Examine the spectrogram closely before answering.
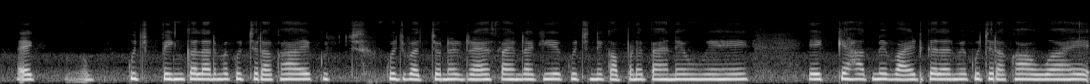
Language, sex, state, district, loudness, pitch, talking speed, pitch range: Hindi, female, Bihar, Darbhanga, -13 LUFS, 235 Hz, 180 wpm, 230-245 Hz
